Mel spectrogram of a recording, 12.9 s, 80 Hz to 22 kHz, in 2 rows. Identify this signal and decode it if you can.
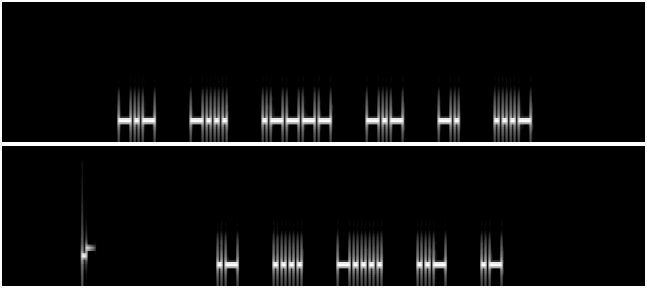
Morse code, heard as a keyed tone, about 30 wpm, spaced as for 17 wpm, 700 Hz. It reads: KB1KNV AH6UA
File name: Lesson 37g - Letter x - Call Signs 30wpm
